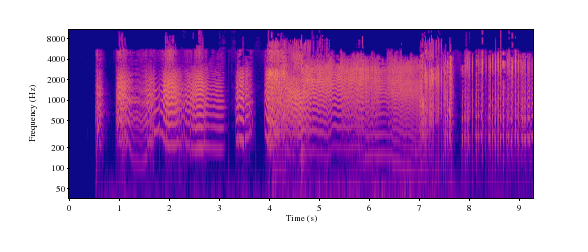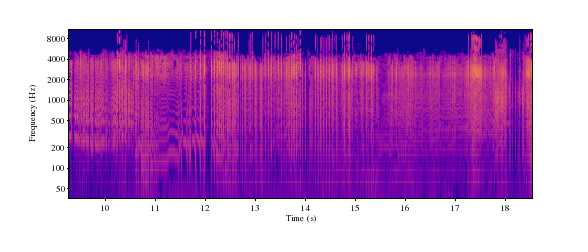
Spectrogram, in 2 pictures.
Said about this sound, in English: he turns into a fart. Like he goes from burp yeah, to fart. Everyone's farting. Listen, listen to this.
